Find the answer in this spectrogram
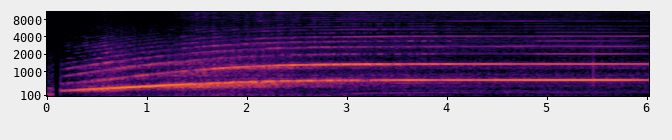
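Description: Meme sound effect: one long, loud siren-like wail that rises in pitch over the first two seconds or so, then holds one steady pitch.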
